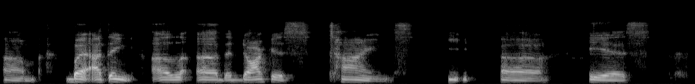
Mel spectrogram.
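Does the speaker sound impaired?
Yes: stuttering; lifelong stutter, aware of it from about age 4; still stutters, speaks on stage, gave TEDx Charlotte talk, speaking coach Naeem; once felt unable to make sales or phone calls; here prolonged sounds, blocks.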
